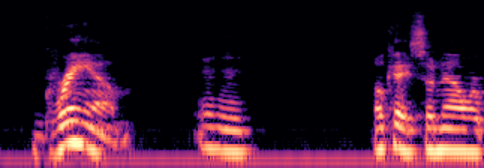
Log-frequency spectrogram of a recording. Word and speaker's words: Graham: he just said it he said Graham he says gray him yeah I know there's an H in there let's be on our way but he said Graham mm-hmm okay so now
